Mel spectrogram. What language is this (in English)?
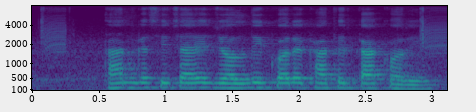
Bhojpuri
